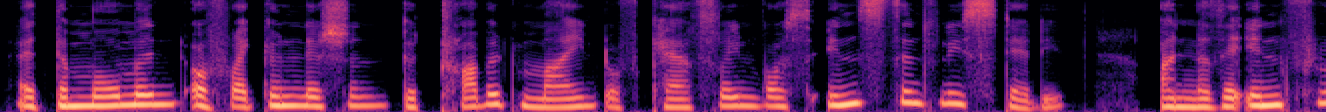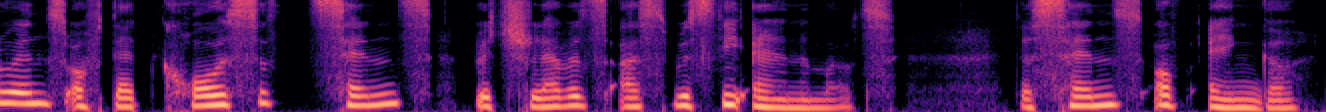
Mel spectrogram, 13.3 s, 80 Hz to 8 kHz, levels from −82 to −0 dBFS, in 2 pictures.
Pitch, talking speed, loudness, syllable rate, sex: 195 Hz, 130 wpm, -19 LUFS, 4.7 syllables/s, female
